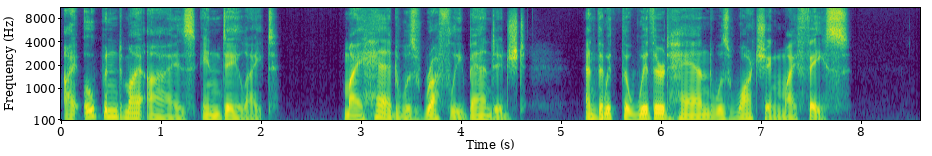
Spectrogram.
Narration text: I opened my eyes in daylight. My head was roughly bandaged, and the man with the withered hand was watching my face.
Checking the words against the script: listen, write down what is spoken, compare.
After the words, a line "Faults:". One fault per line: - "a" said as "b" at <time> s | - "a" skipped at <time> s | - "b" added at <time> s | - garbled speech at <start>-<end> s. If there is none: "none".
I opened my eyes in daylight. My head was roughly bandaged, and the with the withered hand was watching my face.
Faults:
- "man" skipped at 5.4 s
